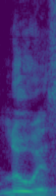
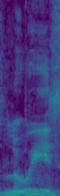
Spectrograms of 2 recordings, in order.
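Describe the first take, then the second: First: The name is pronounced the English way. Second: The name is pronounced the Spanish way. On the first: "not Louis like we say it" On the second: "in Spanish, Luis is Luis"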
